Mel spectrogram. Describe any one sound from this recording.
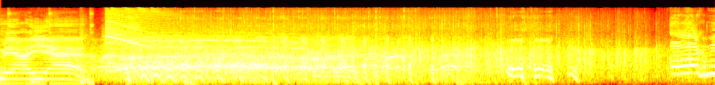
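A large audience laughs.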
